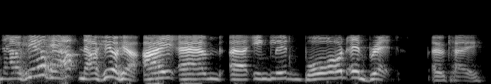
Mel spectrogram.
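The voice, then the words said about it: Over-the-top English accent. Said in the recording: “your accent was a little bit too over the top”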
